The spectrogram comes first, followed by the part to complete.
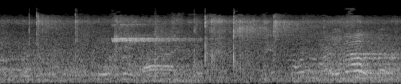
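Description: Wrestling-hall ambience: voices calling out, scattered sharp knocks and thuds, and a steady high whistle lasting about a second, starting about a second in.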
